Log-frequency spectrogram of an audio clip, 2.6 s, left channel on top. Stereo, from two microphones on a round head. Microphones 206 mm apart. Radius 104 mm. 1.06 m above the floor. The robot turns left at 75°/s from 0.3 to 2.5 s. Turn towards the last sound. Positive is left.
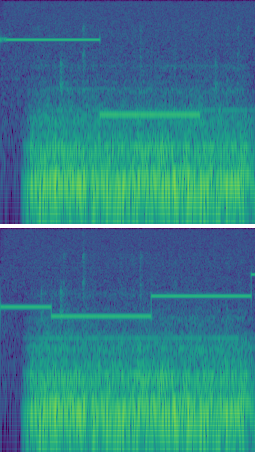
No sound to turn to.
